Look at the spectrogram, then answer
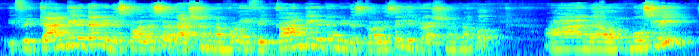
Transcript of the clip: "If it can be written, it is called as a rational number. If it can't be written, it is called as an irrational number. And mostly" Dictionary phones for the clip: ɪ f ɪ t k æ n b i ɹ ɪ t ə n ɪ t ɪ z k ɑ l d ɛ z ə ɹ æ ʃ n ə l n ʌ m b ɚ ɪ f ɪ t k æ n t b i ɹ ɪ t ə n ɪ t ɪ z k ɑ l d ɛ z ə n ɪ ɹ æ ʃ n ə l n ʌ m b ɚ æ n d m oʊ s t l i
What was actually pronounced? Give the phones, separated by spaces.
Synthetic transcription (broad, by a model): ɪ f ɪ t k æ n b i ɹ ɪ t ə n ɪ t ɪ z k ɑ l ʌ s ə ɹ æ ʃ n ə n n ʌ m b ɚ ɪ f ɪ t k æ n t b i ɹ ɪ t ə n ɪ t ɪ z k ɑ l ʌ s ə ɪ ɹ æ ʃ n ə n n ʌ m b ɚ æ n d m oʊ s t l i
